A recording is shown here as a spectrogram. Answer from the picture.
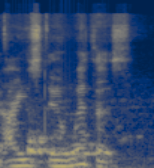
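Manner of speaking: usual speaking voice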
